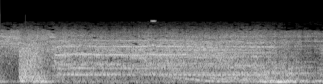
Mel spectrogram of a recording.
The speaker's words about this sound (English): Whoever threw those shots through the frosted glass in my office door wasn't interested in checking up on his marksmanship.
